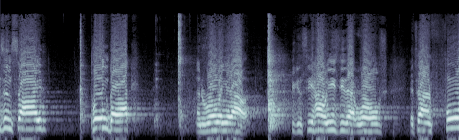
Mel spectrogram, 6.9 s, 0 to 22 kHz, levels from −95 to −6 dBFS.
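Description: No technical faults can be heard anywhere in the recording. Nothing in the audio calls for a fault to be described here.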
